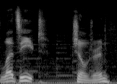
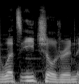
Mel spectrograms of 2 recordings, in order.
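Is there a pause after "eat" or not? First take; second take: pause; no pause. First: There is a pause after "eat". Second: It runs straight through with no pause.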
